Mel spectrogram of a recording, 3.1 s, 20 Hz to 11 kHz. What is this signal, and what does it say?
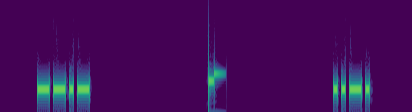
Morse code, heard as a keyed tone, about 39 wpm, 700 Hz. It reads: Q F
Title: Single Letter-Number Alt 40wpm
